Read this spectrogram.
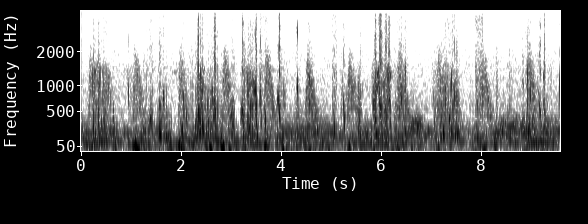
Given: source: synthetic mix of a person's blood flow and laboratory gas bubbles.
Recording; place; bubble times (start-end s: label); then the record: Doppler ultrasound of blood flow; subclavian vein
0.19-0.67 s: bubbles
0.92-1.03 s: bubbles
1.23-1.44 s: bubbles
1.52-1.82 s: bubbles
1.96-2.16 s: bubbles
2.25-2.85 s: bubbles
2.93-3.08 s: bubbles
3.17-3.75 s: bubbles
3.89-4.09 s: bubbles
4.25-4.41 s: bubbles
4.52-4.63 s: bubbles
5.01-5.11 s: bubbles
5.17-5.31 s: bubbles
5.50-5.63 s: bubbles
5.79-6.54 s: bubbles
7.00-7.59 s: bubbles
7.87-8.04 s: bubbles
8.81-9.35 s: bubbles
9.38-9.40 s: bubbles
9.53-9.59 s: bubbles
From the record:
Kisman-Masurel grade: 243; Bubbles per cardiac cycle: several, 3 to 8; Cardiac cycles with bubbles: 100%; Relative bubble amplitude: loud (0.450 to 0.775); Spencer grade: 3 (all of the cardiac periods contain showers or single bubble signals, but not dominating or overriding the cardiac motion signals); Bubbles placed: anywhere in the cardiac cycle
